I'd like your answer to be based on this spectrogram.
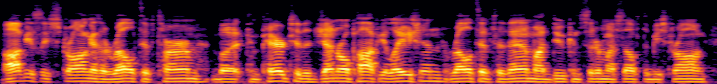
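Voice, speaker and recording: A young man on a fitness channel, casually answering viewer questions in a plain, relaxed way. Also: lowish voice, brisk, few pauses. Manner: relaxed, plain-spoken, reads questions aloud then answers. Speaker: fitness YouTuber. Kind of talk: casual Q and A vlog.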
